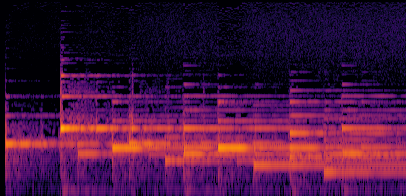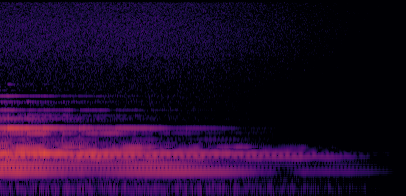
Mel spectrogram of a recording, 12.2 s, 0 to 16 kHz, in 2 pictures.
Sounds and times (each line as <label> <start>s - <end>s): piano 0.1s - 12.0s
